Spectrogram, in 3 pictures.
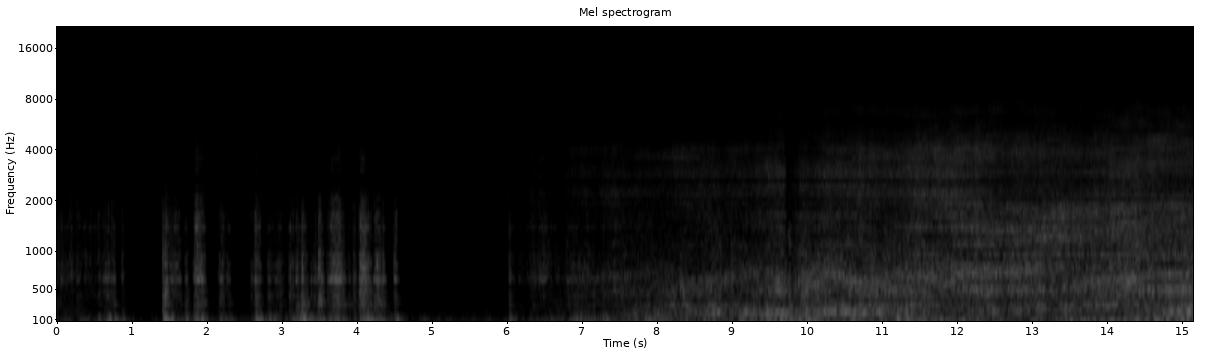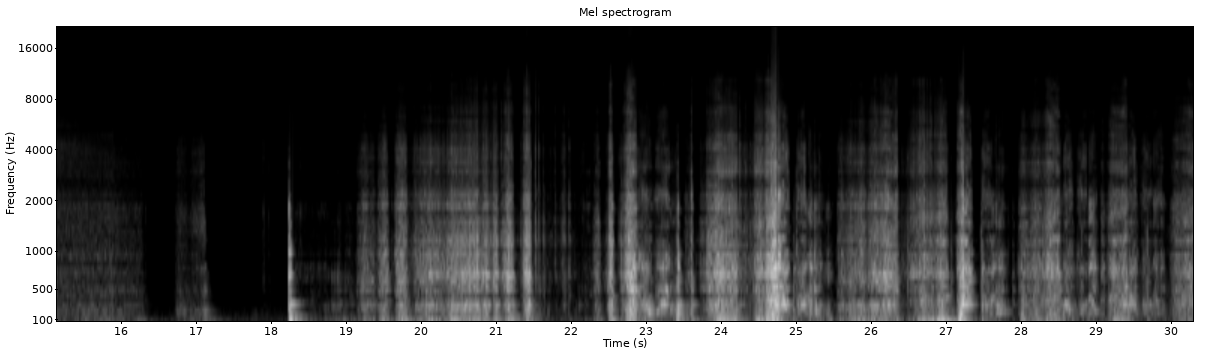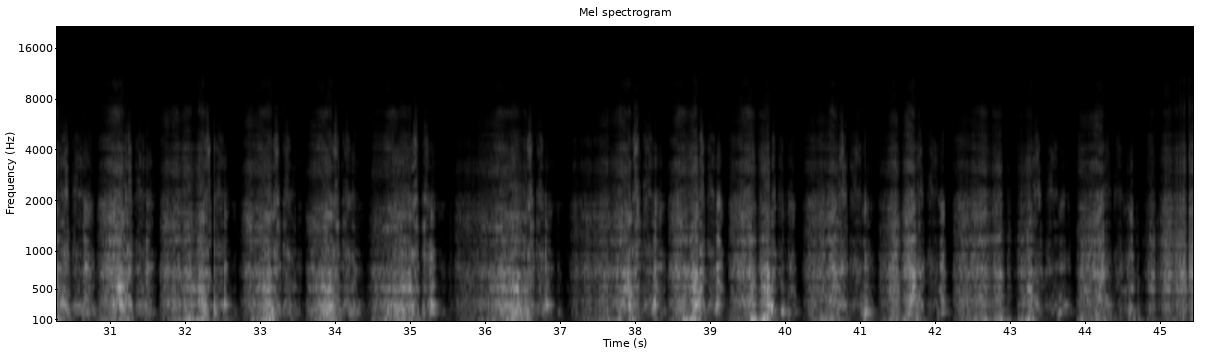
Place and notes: Umeå. Violin makers workshop.
Touching the plate. Planing. (Piezo mic)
